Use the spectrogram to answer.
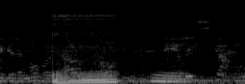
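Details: A sleeping French bulldog with its tongue out: a short, loud, vibrating snore on one breath, then a softer rattling breath; snoring.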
